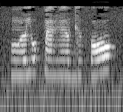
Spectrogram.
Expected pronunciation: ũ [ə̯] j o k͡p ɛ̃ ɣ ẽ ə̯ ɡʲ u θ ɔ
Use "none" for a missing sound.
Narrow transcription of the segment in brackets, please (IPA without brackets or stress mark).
ə̯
